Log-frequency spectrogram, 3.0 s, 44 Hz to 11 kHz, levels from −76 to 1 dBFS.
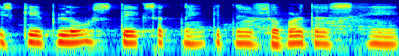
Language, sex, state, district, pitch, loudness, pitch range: Hindi, female, Delhi, New Delhi, 160 Hz, -17 LUFS, 155-175 Hz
